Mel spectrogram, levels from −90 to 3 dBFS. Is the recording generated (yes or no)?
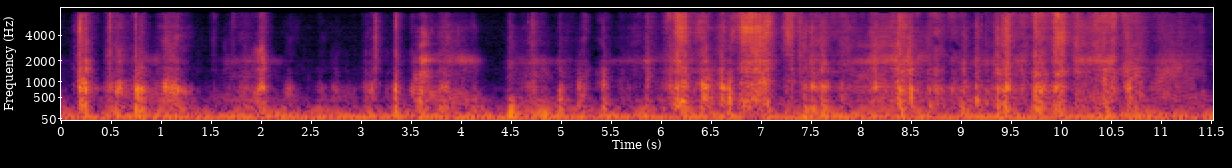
yes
